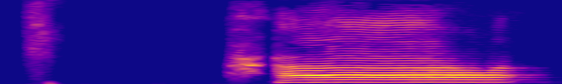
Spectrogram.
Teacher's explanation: গলাটা চেপে মুখ দিয়ে হালকা বাতাস বের করে উচ্চারণ করবেন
